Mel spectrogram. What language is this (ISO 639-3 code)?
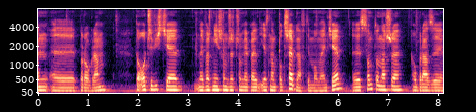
pol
